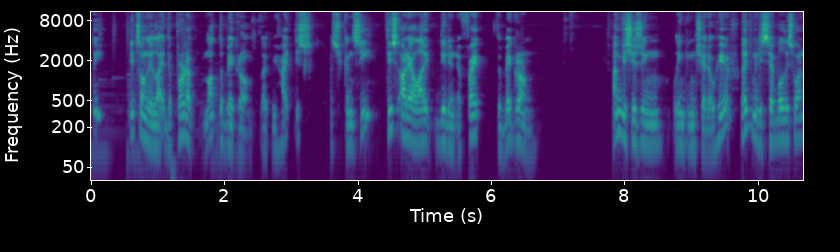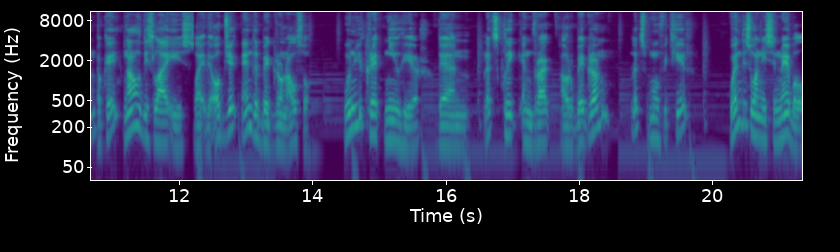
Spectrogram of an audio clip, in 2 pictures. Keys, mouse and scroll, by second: 0.5 g, 0.5 g, 1.3 right click, 2.3 click, 3.1 h, 3.6 g, 7.0 right click, 11.1 middle click, 11.3 g, 15.1 click, 16.6 click, 16.8-19.3 drag.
